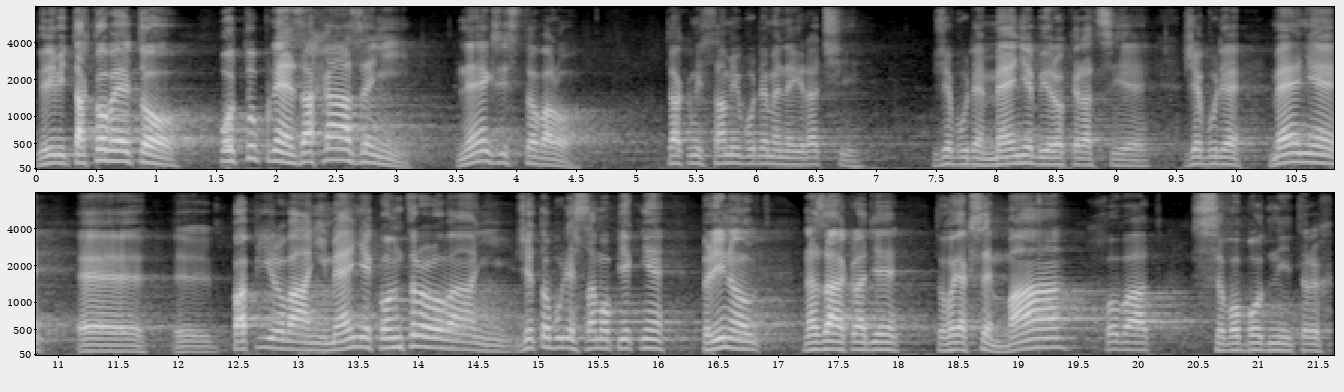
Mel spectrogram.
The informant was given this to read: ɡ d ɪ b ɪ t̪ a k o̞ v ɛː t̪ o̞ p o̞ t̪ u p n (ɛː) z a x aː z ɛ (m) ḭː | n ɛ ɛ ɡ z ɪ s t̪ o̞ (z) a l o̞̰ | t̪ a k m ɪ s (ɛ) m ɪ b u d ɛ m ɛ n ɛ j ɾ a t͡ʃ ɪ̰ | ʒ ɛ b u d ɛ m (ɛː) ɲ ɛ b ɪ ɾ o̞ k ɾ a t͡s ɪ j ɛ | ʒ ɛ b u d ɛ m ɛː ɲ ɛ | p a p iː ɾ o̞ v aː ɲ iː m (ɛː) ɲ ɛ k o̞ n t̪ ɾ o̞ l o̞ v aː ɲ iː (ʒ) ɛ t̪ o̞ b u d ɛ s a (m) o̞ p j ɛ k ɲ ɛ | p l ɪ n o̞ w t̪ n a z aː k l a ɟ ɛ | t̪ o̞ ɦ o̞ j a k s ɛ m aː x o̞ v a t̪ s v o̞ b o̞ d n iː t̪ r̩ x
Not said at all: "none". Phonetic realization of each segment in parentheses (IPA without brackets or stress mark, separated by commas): ɛː, ɲ, v, a, ɛː, ɛː, ʒ, m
